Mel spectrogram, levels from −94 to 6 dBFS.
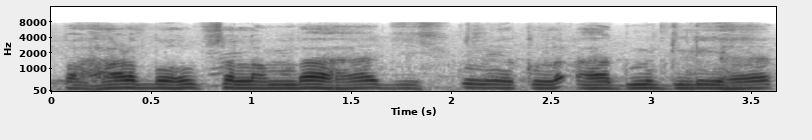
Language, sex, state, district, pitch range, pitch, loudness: Hindi, male, Jharkhand, Garhwa, 145-155 Hz, 150 Hz, -15 LUFS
